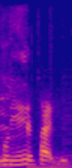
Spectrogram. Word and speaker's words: Bontempelli: Bontempelli. – No, anche detto giusto al primo colpo.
